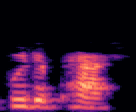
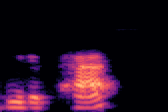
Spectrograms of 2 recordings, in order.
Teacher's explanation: in Hungarian, the S sound is a sh sound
